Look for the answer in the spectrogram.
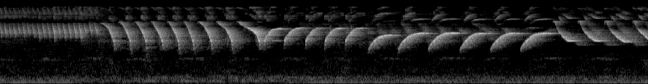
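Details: Canary in full 'gacor' song with a rich 'cengkok mewah' style: a buzzy high trill gives way to rapid repeated downslurred whistles, then a run of rising-falling notes, about three per second, strong and continuous.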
